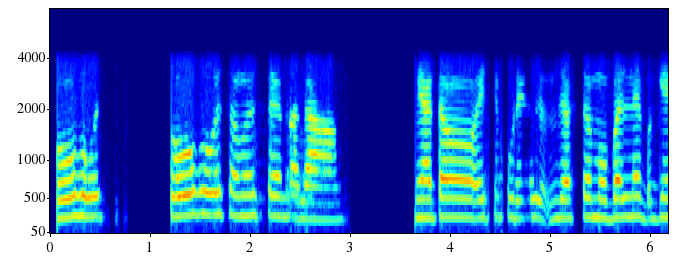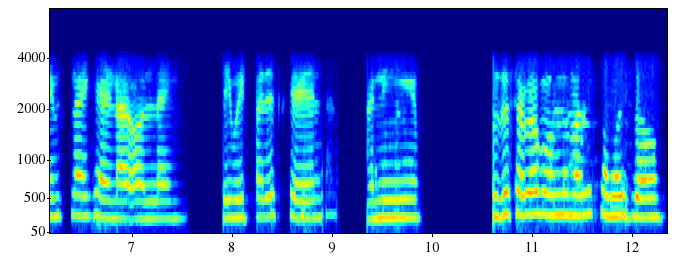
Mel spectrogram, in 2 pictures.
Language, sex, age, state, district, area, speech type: Marathi, female, 18-30, Maharashtra, Nashik, urban, conversation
